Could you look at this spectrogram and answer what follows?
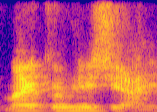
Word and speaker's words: mycorrhizae: So I believe mycorrhizae is the proper pronunciation, and it's a symbiotic relationship between fungi living in the soil and the trees, more precise, their roots.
